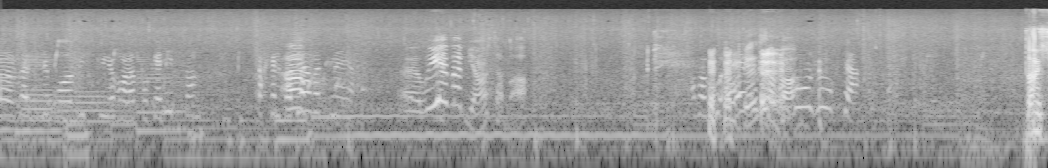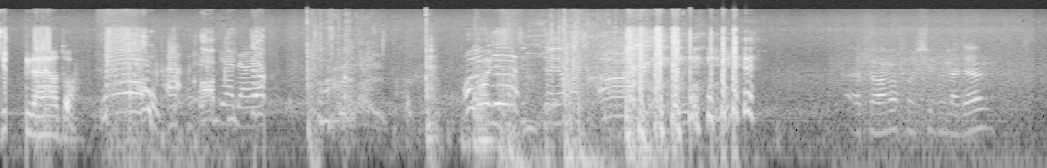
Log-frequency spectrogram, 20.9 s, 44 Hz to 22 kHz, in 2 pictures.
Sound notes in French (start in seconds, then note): 7.0 rires; 16.6 rires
